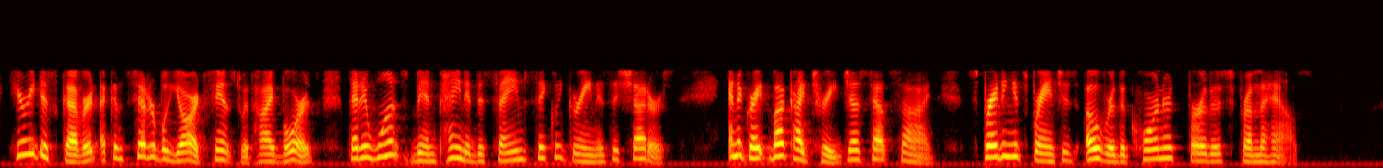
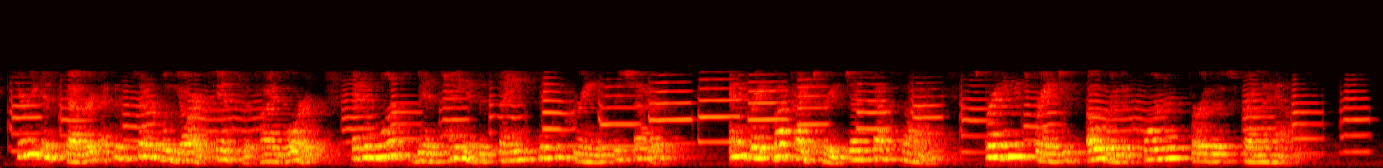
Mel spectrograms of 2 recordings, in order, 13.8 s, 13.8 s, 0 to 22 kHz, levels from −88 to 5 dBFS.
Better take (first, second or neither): first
